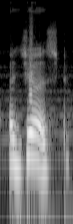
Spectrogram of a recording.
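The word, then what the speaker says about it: adjust: जे यू एस टी अजस्ट एडजस्ट में भी D silent है क्योंकि यहां पर जे से पहले डी आया हुआ है एडजस्ट टेबल एडजस्ट टेबल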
